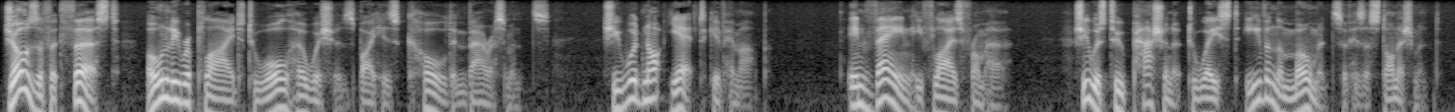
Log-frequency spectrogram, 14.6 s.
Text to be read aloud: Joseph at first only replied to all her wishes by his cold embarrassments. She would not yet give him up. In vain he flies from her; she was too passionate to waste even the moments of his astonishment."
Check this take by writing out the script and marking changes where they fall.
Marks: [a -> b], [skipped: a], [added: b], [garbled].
Joseph at first only replied to all her wishes by his cold embarrassments. She would not yet give him up. In vain he flies from her; she was too passionate to waste even the moments of his astonishment."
